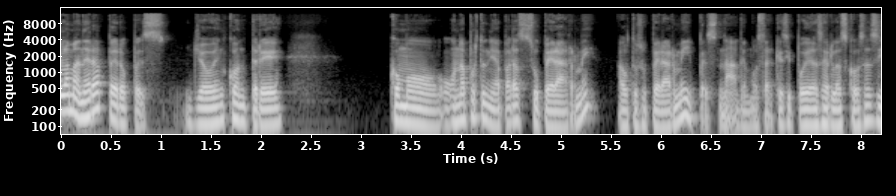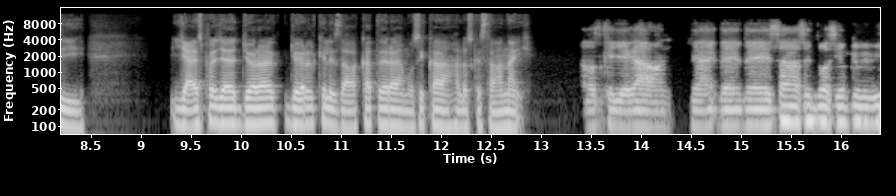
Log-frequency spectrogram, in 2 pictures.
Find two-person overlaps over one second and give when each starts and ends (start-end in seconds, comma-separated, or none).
none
